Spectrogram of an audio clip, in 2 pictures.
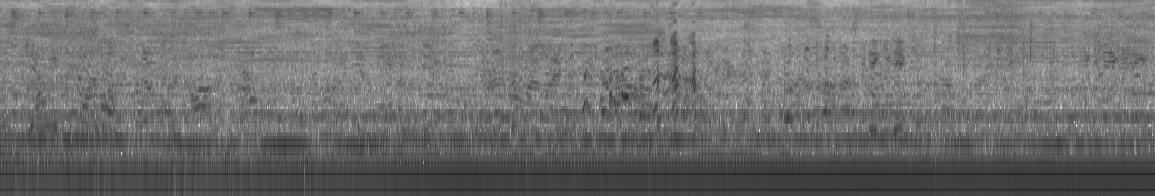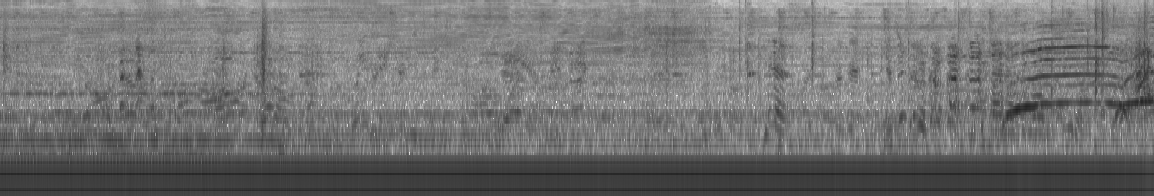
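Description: A steady, loud, low electronic drone with faint crackles and short wavering tones over it, from an amplified experimental solo performance.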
